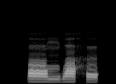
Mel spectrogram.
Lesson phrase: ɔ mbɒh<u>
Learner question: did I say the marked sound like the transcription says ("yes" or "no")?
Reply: no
